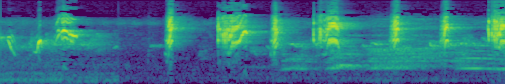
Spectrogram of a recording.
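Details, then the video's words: Long-tailed shrike: a harsh squeak, a brief silence, then a rush of grating, buzzy notes packed closely together, scratchy and loud to the end. "suara cendet ini"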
